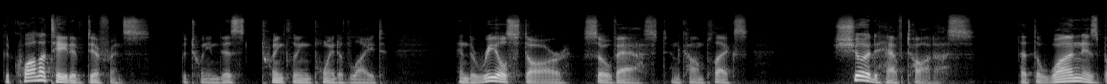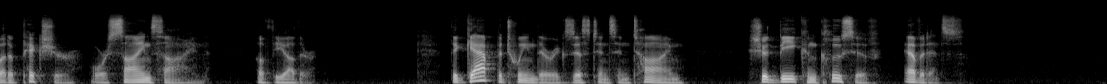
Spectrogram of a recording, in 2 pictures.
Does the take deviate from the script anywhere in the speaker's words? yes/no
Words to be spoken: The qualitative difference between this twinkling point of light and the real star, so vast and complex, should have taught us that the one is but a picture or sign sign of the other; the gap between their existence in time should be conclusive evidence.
no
